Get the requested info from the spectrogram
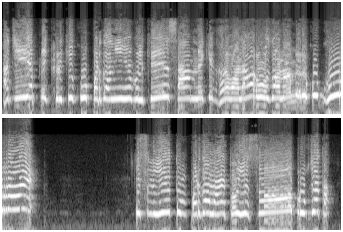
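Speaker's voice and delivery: high, sweet wifely voice; wife's voice. Acted. Wife asking her husband for a curtain, high and sweet. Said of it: "बीवी कह रही है अपने शौहर से".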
